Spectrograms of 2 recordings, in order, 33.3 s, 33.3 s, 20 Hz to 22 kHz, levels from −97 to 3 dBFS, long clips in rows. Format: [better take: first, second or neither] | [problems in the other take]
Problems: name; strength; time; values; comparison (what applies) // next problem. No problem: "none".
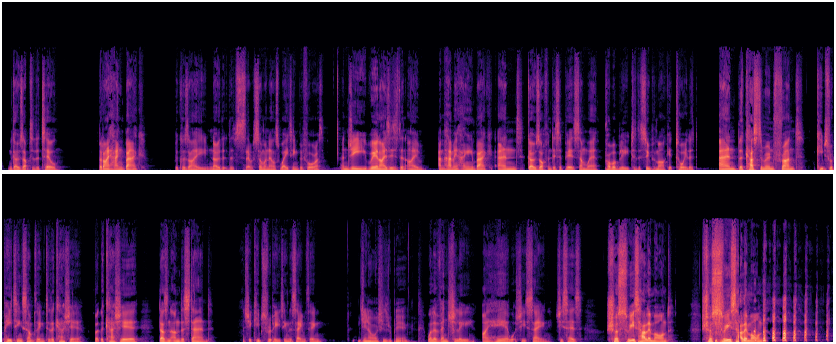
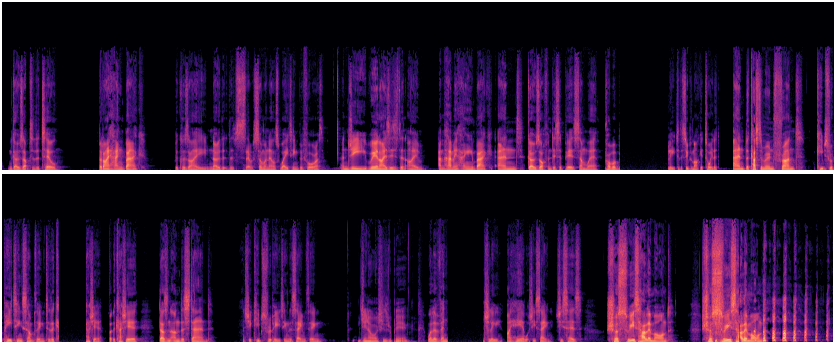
first | audio freezing; at 12 s for 1 s, at 18 s for 0.5 s and at 26 s for 0.5 s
